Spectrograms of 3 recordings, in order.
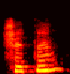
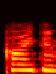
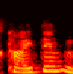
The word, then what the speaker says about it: chitin: made up of Titan some teachers pronounce it cheating chitin or Chetan for me it's kaitin that's what I learned from my doctors however they don't have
